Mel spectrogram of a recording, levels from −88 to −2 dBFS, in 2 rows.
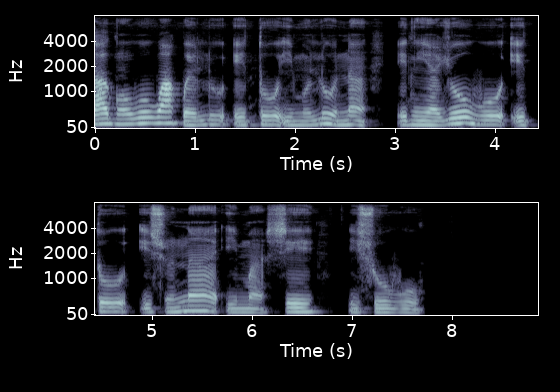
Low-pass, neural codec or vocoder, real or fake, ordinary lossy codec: none; none; real; none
